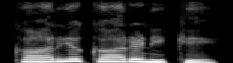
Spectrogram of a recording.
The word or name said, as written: ಕಾರ್ಯಕಾರಣಿಕೆ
